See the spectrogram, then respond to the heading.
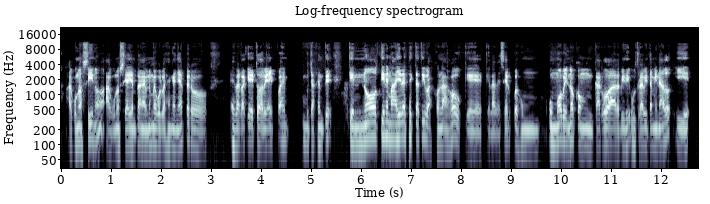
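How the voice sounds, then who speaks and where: The speaker has a Canarian accent and fairly even intonation. The pace is moderate, and the sound is dry and close with no echo. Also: man, fairly low pitch for a man. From Canary Islands, Spain. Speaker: podcast guest. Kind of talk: casual tech discussion.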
